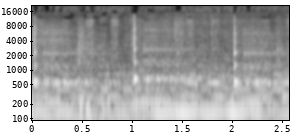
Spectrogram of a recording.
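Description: A countdown clock ticks twice, exactly a second apart, each tick crisp and sharp over a steady, droning musical hum in the background.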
